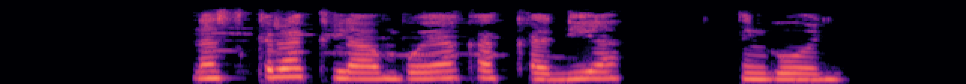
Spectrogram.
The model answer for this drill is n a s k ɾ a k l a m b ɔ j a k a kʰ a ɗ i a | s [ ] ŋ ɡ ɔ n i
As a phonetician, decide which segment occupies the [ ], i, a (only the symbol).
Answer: i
